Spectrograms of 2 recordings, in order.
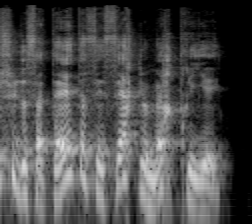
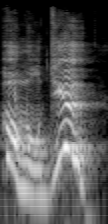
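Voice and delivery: louder, anxious outcry; alarmed exclamation; 3 semitones higher, 5 dB louder, slower than usual. A narrator's reading. Frightened wife reacts to husband.

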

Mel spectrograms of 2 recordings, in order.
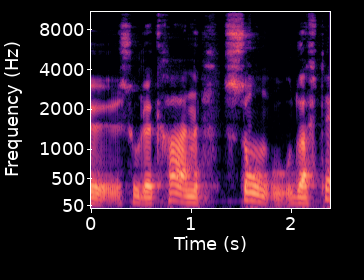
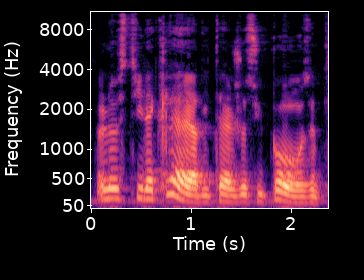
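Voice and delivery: sharp sarcasm; 5 semitones higher, 8 dB louder than usual. Acted. Queen mocks with the receipt.

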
